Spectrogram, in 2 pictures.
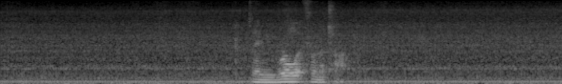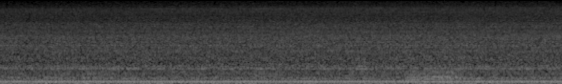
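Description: Clothes rustle softly as they are folded.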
